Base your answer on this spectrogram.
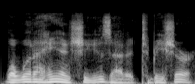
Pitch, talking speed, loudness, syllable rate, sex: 95 Hz, 340 wpm, -14 LUFS, 6.1 syllables/s, male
